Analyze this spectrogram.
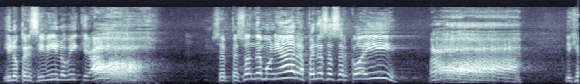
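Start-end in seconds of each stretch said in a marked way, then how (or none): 1.2-1.8 demonic gasp. Retold or imitated. Man turns possessed near pastor. 5.4-6.6 a harsh, strange-voiced cry of a possessed man; possessed man's sudden cry; demonic cry.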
